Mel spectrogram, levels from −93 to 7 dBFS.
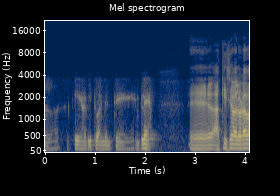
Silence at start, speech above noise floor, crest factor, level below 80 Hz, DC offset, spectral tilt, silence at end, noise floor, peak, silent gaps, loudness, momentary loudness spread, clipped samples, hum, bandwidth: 0 s; 38 dB; 22 dB; -66 dBFS; under 0.1%; -6.5 dB/octave; 0 s; -63 dBFS; -6 dBFS; none; -27 LUFS; 15 LU; under 0.1%; none; 12.5 kHz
